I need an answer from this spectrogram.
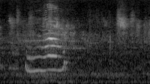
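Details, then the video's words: Cat giving one drawn-out, flat, slightly strained meow lasting under a second, followed by quiet rustling. "Funny cats sounds"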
